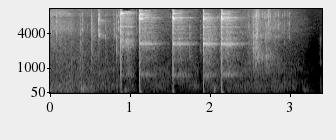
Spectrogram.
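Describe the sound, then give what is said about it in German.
A short sequence of metallic percussive hits, about five sharp clanging strikes in a syncopated rhythm, each ringing briefly, heard alone, like a movie theme tapped out on metal. “Das soll ein Signal jetzt sein für dich, aber du kommst nicht drauf. Der Fitz auch nicht. Wahrscheinlich Terminator. Ganz genau.”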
